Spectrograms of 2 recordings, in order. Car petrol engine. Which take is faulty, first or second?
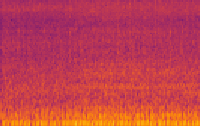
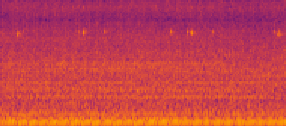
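second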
